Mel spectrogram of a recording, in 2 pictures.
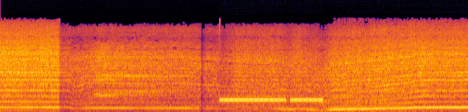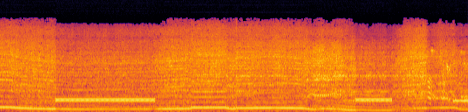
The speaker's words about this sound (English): Let me load up my sound effects of the car driving.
